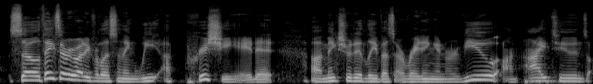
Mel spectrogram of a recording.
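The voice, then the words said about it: Slightly raspy, strained voice. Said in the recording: “I feel like I'm losing my voice slightly ... You kind of sound a little raspier than normal.”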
